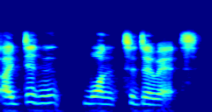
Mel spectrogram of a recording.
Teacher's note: you can miss out the real strong t sound so you can go nicely into the next word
